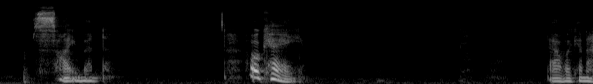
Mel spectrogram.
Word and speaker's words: Simon: how about the name simon i can hear two syllables psy mun again that schwa has appeared so psy must be the stressed syllable and i could hear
